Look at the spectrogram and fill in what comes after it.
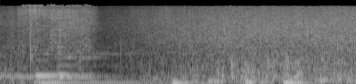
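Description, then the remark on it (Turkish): Heavy rain pours down steadily through the night, pattering on rooftops and gurgling in the streets in a dense, crackling wash, with deep rumbling thunder rolling underneath and a few louder low booms breaking through near the end. “Bütün gece yağmur yağdı. Çatılarda patırtılar, sokaklarda şırıltılar duyuldu.”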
